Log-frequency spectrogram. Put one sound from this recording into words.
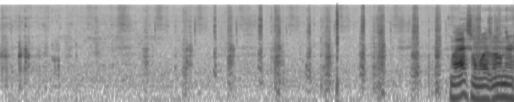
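A hand tool clicks and scrapes against metal.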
